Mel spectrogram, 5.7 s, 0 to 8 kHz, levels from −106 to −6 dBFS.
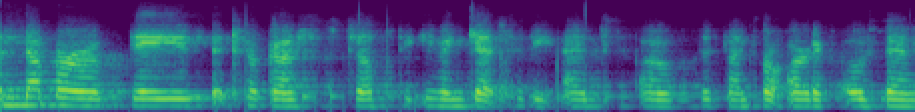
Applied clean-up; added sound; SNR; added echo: neural mask model DeepFilterNet 3.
